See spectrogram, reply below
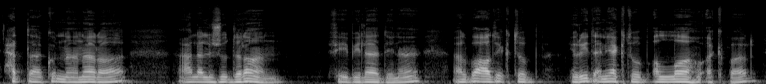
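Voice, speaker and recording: A man teaching Islamic law at a deliberate pace. His voice sits at an ordinary middle pitch. He stretches out the words he uses as examples so the listener can hear the error he warns against. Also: fairly even intonation, creaky, darkish tone. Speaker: Islamic scholar teaching jurisprudence. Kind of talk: religious lesson, question-and-answer.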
